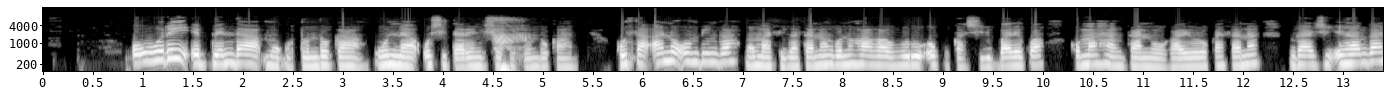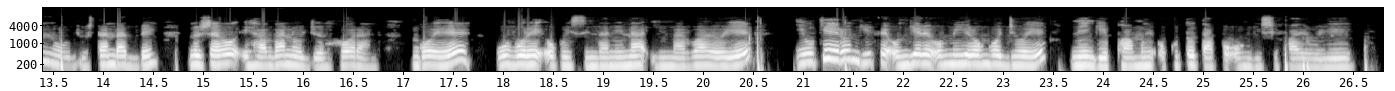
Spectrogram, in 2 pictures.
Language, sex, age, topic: Oshiwambo, male, 25-35, finance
